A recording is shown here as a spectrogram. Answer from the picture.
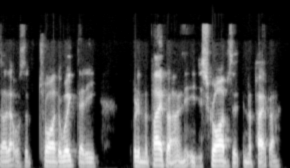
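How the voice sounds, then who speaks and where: A man with an Australian accent speaks at a fairly low pitch with fairly even intonation. The sound is dry with no echo, over a quiet background. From Australia, Sydney (south-west). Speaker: retired rugby league player; guest. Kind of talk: interview. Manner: halting, many fillers. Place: home room. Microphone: video call.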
